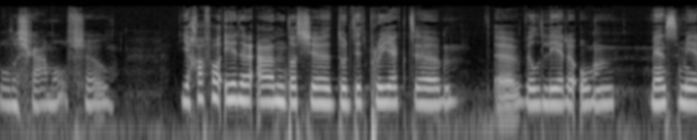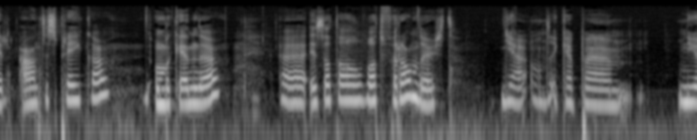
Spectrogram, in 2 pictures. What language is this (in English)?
Dutch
